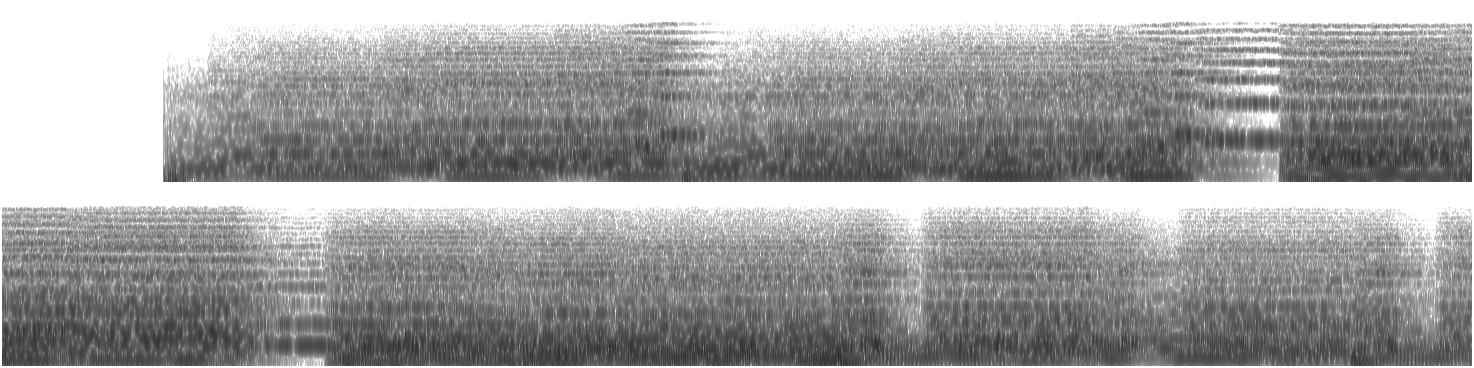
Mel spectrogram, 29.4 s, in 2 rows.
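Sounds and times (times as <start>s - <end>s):
string orchestra playing an adagietto: 1.6s - 29.3s.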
